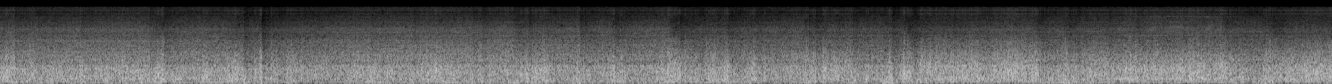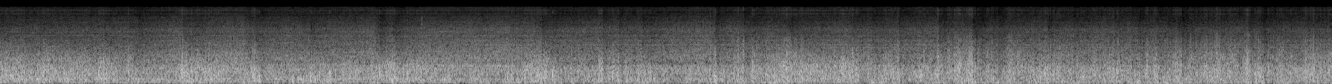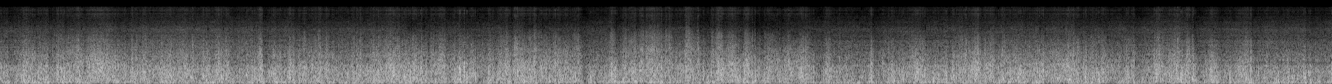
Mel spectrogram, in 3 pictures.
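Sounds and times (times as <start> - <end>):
wind buffeting microphone: 0.0 - 39.9.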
